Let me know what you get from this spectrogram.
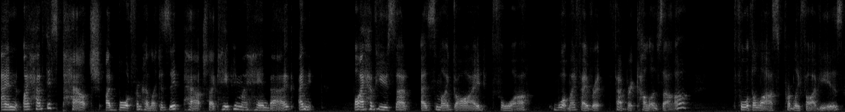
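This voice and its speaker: Speaking with an Australian accent, a woman talks at a fairly slow pace. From Canberra, Australia. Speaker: sewing blogger. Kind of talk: casual interview chat.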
